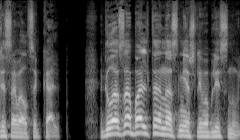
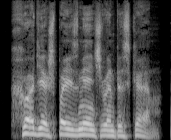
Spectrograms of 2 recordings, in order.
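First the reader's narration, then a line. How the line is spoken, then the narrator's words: Sigh. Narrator (Russian): вздохнул Бальд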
